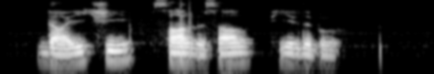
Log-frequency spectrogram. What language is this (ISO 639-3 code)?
kur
